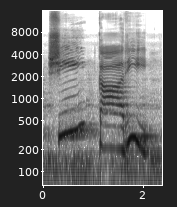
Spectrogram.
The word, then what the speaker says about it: शिकारी: लो अब क्या देखो शिकारी शिकारी इसको बोले हैं शिकारी और यह है शिकारी शिकारी यह है शी और यह है सी देखो शिकारी यह है शिकारी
